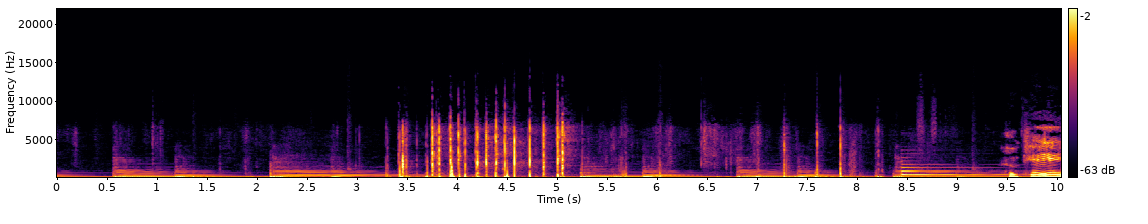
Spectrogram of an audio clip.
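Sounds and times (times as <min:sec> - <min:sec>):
soft background music: 0:00.0 - 0:10.0
cards shuffling clicks: 0:02.9 - 0:08.4.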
